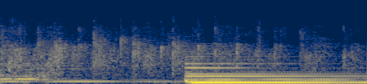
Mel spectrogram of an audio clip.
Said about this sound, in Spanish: Ponte de pie conmigo en esta mañana. Ponte de pie. Dale un aplauso fuerte al Señor si puedes. Dale un aplauso fuerte a Jesús. Ponte de pie.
